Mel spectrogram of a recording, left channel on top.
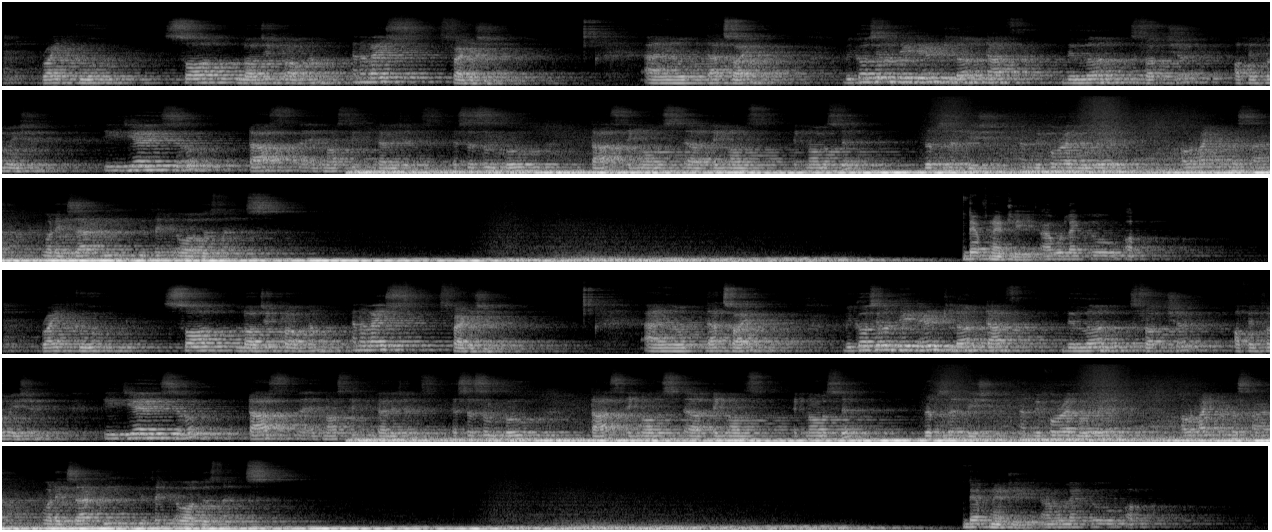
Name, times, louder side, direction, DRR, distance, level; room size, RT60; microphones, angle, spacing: voice 1, 0.4-1.0 1.6-3.2 3.5-4.0 4.4-5.0 5.9-7.5 8.0-10.1 10.6-11.9 12.3-13.1 13.7-14.6 15.1-18.3 18.6-20.2 20.7-21.2 21.9-25.4 25.7-28.0, right 1 dB, 30° right, -4 dB, 1.6 m, -25 dB
sound 1, 16.1-33.9, equal, 5° left, 0.9 m, -17 dB
voice 2, 35.0-36.7, left 1 dB, 60° left, 4 dB, 1.1 m, -26 dB
23.0 x 12.5 x 3.0 m, 2.2 s
head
